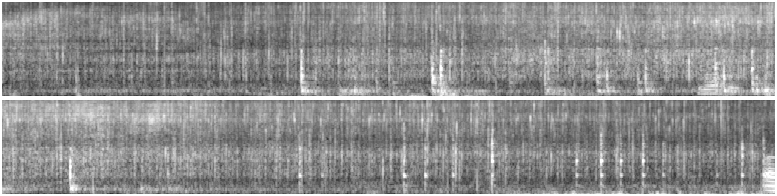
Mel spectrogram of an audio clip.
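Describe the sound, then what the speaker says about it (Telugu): Okra sizzles and fries steadily in a pan for a Telangana roti pachadi, a continuous close crackle with occasional stirring scrapes and pops and no talking. "ఈలోపు బెండకాయ ఆల్మోస్ట్ ఫ్రై అయిపోయింది."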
